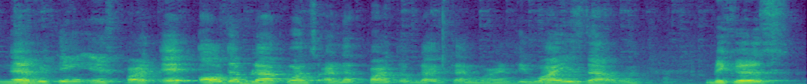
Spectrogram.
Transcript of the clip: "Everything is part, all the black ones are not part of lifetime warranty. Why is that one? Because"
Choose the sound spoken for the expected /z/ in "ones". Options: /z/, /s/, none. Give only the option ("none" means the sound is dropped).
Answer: /s/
